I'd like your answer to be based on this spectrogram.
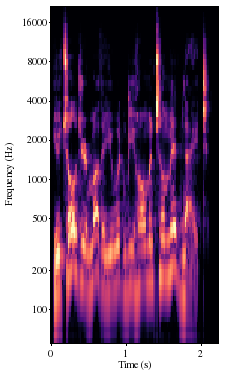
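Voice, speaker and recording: A man's voice: a little high, fast, breathy edge. An actor playing a good-natured but easily exasperated middle-aged American father in a 1950s radio sitcom, with an avuncular, take-charge way of talking. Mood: exasperated, probing.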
